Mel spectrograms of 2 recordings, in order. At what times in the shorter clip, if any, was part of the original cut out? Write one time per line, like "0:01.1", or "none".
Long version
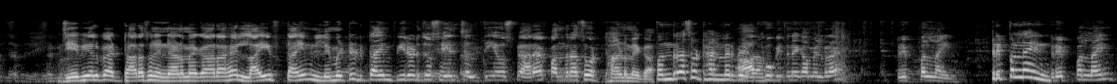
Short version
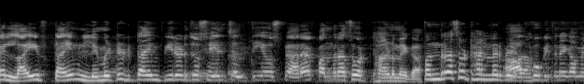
none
